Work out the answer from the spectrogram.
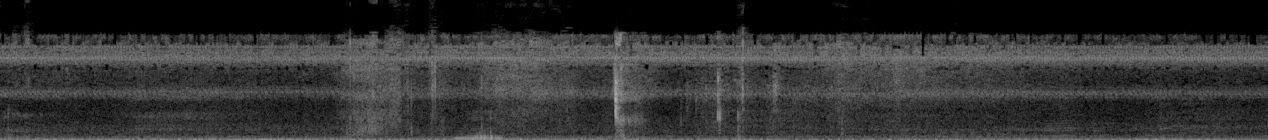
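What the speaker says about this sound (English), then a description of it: "See, these bees are pretty calm." Honey bees, worker and nurse bees, hum in a steady, close buzz at an open hive during an inspection, with a few soft knocks and light handling sounds over the drone.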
